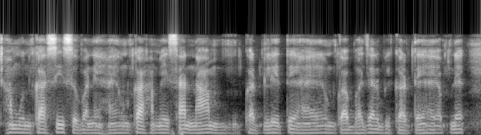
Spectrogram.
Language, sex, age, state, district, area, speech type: Hindi, female, 60+, Uttar Pradesh, Prayagraj, rural, spontaneous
